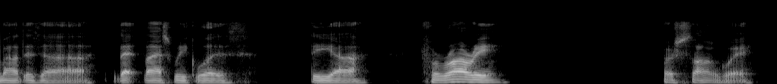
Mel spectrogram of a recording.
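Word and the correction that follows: Purosangue: Did, did I say it right? Pure, pure, pure sangue. Pure sangue, yeah.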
